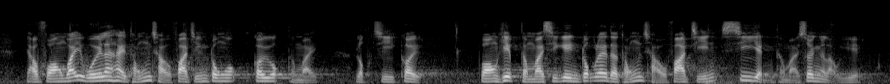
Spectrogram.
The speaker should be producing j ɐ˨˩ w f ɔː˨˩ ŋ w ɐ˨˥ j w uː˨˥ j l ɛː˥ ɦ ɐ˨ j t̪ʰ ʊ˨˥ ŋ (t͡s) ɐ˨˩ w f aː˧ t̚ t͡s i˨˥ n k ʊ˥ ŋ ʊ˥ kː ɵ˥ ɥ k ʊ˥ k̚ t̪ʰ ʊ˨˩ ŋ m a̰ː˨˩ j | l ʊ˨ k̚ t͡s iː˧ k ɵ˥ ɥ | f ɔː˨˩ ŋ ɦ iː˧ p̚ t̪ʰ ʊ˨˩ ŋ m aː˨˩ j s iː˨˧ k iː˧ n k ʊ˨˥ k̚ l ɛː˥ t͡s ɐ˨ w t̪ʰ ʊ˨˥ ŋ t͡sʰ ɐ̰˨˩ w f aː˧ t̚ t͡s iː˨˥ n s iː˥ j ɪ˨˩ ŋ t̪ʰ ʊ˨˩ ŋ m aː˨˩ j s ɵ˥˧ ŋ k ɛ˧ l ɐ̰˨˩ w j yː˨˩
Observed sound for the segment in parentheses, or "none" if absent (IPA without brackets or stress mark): t͡sʰ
